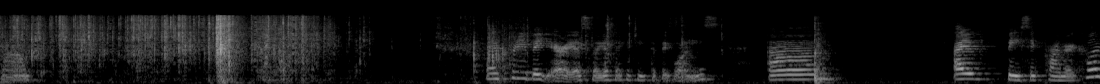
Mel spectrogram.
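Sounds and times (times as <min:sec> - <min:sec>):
plastic packaging crinkling: 0:00.0 - 0:06.4.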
